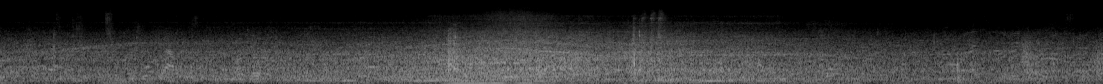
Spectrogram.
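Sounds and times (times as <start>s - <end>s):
bus driving past: 0.0s - 11.0s.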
